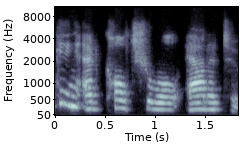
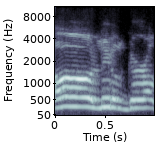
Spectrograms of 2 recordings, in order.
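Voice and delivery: very loud, condescending put-on Southern accent; 3 semitones higher, 10 dB louder than usual. Retelling how aa people at meetings used to talk to you, imitating a southern accent. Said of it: "they usually had a Southern accent".

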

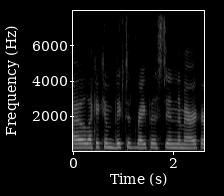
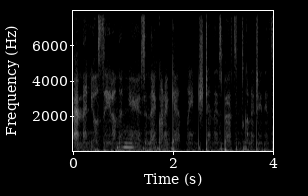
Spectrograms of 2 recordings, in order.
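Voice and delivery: barely voiced, very quiet breathy whisper; 13 dB quieter than usual. Retelling what she said to the speaker: imitating someone whispering. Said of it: "and she whispers".

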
